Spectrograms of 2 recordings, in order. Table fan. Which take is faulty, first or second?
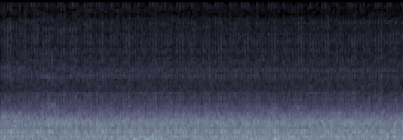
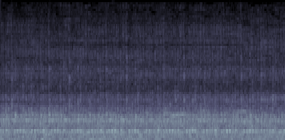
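second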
